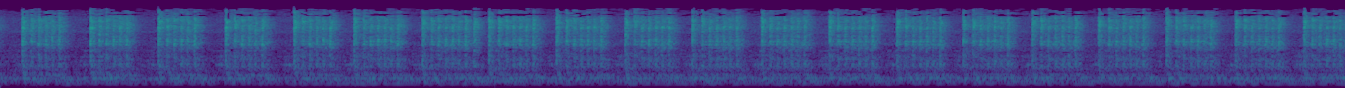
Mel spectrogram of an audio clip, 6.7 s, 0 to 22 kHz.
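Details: Navien NCB-240 combi boiler making a loud vibration sound, heard on restart in dual venturi test mode, error code 60 following: steady rattling ticks, about three a second, over the fan's hiss; fan vibration noise.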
